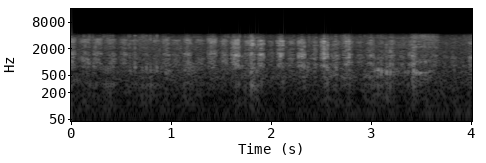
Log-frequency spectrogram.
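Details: Two pet female bulldogs, Emma and Bibi, give a short burst of snuffling, breathy snorts, irregular and raspy, rising slightly in loudness midway, with steady background hiss throughout.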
